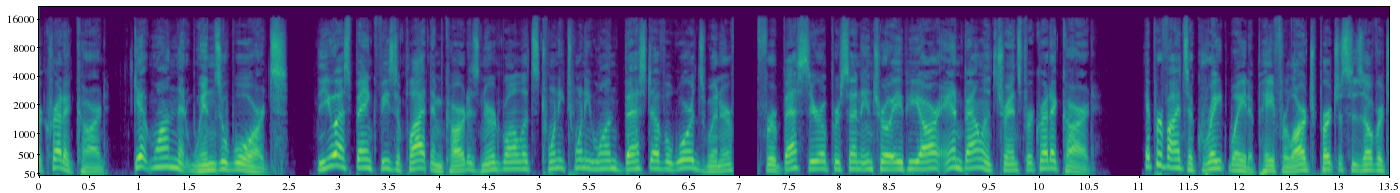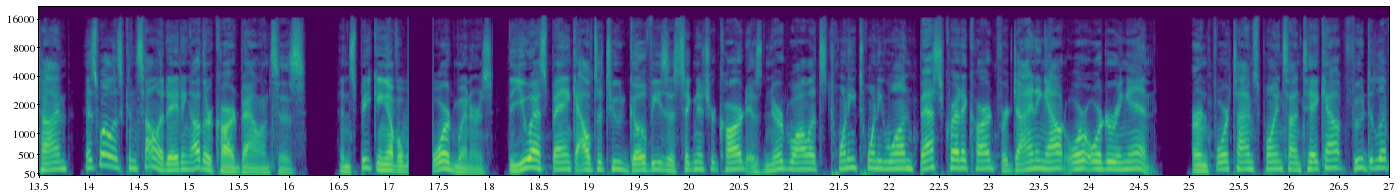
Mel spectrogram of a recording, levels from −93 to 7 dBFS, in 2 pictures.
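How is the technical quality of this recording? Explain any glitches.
The speech is interrupted twice by a gap between chunks, at 6.94–7.19 s and 17.19–17.44 s, the second right after "speaking of" and before "winners the". Each is a 250 ms silence, 10.25 s apart, inserted between stored chunks. Unlike a dropout, nothing is lost: the sound resumes exactly where it stopped.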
